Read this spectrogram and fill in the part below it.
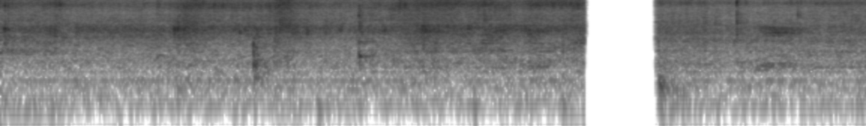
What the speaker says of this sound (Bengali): এভাবে আমি ঢাকনা খুলে খুলে কিছুক্ষণ পর পর নেড়ে চেড়ে দিব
